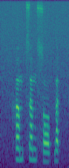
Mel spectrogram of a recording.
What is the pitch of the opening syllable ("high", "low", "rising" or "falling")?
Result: high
